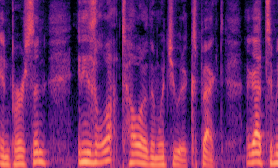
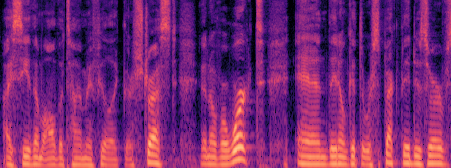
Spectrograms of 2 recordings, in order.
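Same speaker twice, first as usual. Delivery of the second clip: ordinary delivery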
